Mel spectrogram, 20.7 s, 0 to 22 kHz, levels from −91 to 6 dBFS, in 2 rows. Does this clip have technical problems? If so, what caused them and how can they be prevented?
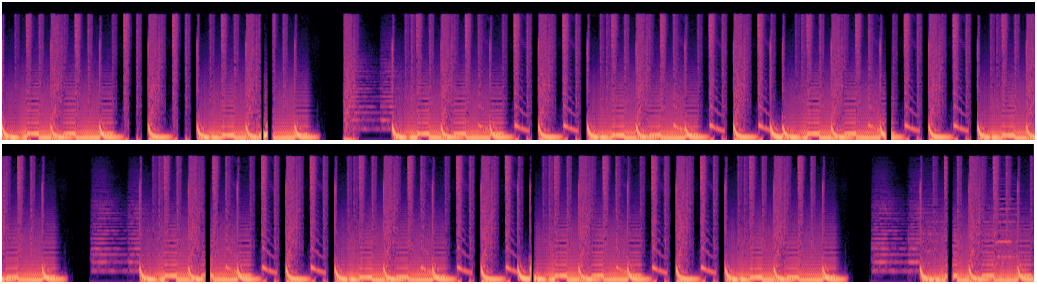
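Yes, there's corrupt frame concealment at 2.59–2.72, 8.84–8.91, 12.36–12.43, 15.63–15.67 and 19.78–19.86 s, where damaged AAC frames got muted or patched over by the decoder. Protect the stream with error correction or a reliable transport so bits don't get flipped.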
